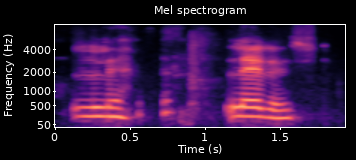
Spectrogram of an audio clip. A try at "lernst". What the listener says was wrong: lernest नहीं, lernst.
